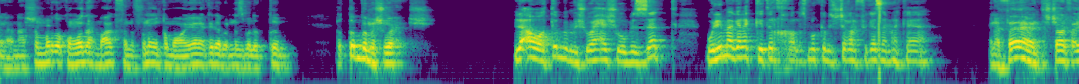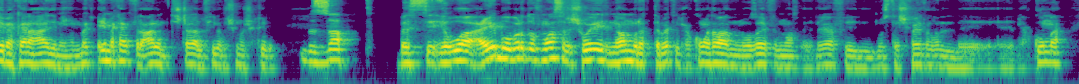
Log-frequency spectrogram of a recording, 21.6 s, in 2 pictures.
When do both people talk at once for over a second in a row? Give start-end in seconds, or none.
none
